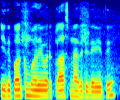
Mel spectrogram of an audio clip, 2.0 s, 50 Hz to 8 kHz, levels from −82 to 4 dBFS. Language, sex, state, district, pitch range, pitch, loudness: Tamil, male, Tamil Nadu, Kanyakumari, 120-135 Hz, 130 Hz, -17 LUFS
